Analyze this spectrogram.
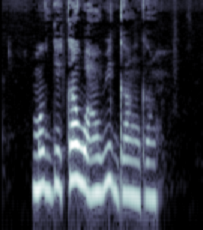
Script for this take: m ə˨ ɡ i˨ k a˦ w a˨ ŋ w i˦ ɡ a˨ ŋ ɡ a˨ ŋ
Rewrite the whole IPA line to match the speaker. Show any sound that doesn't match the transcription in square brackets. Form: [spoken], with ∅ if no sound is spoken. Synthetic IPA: m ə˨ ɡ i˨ k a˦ w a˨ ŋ w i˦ ɡ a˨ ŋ ɡ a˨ ŋ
